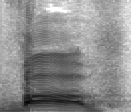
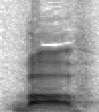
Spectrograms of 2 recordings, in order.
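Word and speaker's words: ו: Now, the vav is pronounced va in Hebrew, like vav, okay? Like a valve, vav.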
